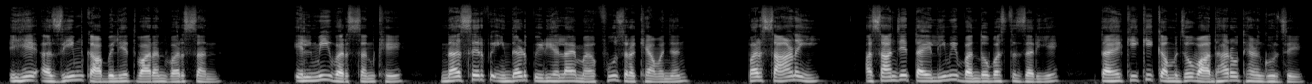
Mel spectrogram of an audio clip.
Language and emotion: Sindhi, neutral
